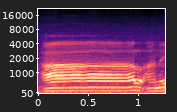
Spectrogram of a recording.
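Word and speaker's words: آلآن: Itu boleh dua, cara bacanya boleh dua. Pertama, itu yang kedua. Bentar, yang pertama dulu. Alana. Lana. Itu yang kedua, alana. Di sini istilahnya apa? Nakal. Maksudnya seharusnya kan al-ana.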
